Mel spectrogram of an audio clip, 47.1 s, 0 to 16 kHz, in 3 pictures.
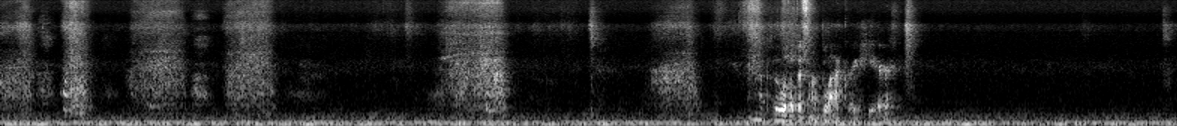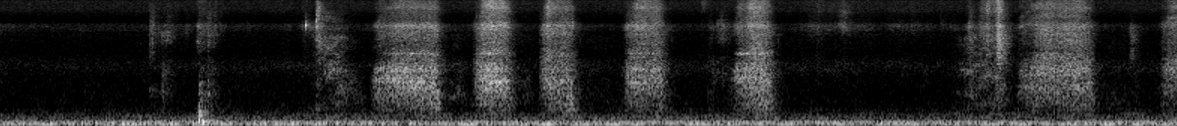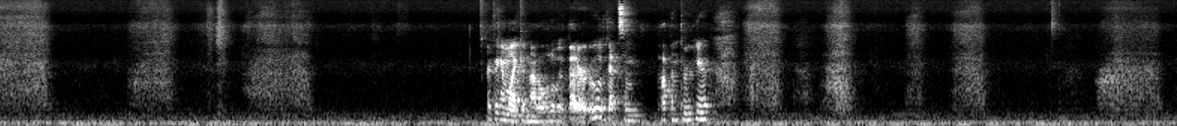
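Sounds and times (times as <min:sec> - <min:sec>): steady low hum: 0:00.0 - 0:47.0.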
